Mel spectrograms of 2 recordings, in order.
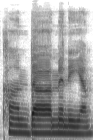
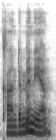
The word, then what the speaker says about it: condominium: when we say the whole word condominium it kind of becomes an a sound condominium condominium condominium we still haven't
